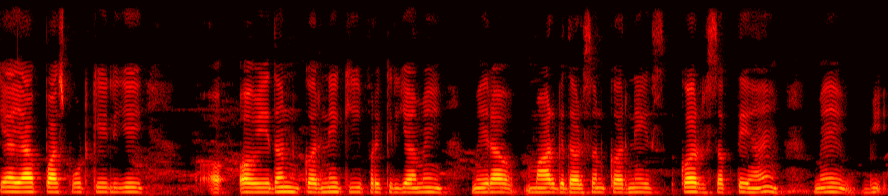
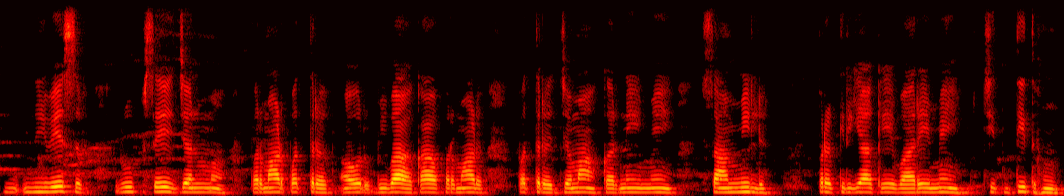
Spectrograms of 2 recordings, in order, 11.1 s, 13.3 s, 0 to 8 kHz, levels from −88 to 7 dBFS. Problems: background sounds at intervals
